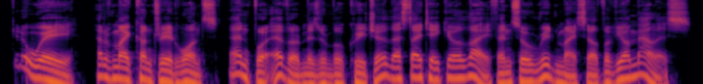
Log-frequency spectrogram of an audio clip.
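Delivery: ordinary delivery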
